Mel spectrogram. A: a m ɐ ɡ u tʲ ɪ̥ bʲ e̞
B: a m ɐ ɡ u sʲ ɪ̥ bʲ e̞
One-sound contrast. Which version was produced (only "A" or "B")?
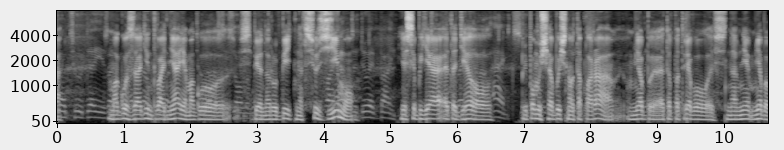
B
